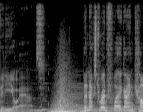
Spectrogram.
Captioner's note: air whooshing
